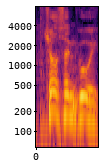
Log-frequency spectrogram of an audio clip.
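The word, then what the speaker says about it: Cho Sen-gui (조승희): Cho Sen-gui, questa è la pronuncia esatta, che ha commesso questa strage.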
